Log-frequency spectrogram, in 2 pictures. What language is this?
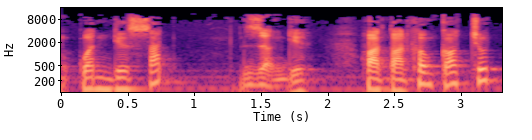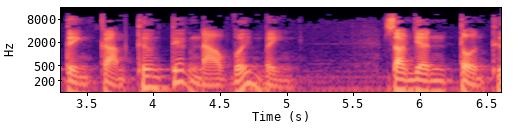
Vietnamese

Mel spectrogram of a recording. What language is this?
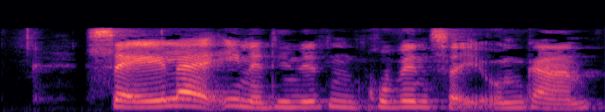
Danish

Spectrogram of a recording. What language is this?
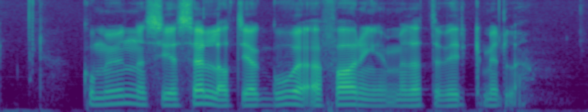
Norwegian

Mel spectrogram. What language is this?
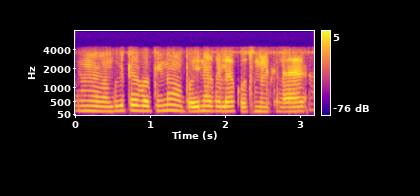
Tamil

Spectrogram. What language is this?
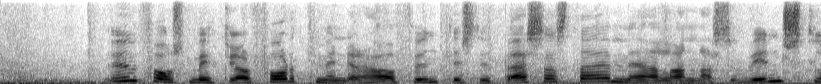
Icelandic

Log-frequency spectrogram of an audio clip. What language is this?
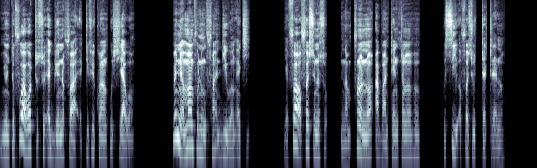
Akan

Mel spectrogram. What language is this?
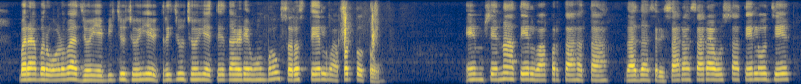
Gujarati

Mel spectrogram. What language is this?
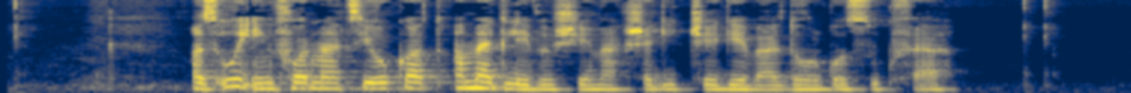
Hungarian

